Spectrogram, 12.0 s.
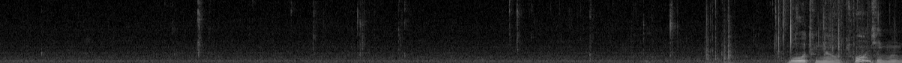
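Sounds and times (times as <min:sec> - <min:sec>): steady low hum: 0:00.0 - 0:12.0
chewing and biting: 0:03.8 - 0:05.6.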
